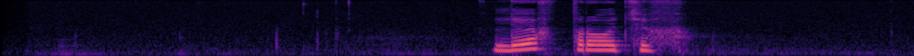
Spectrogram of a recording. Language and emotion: Russian, neutral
